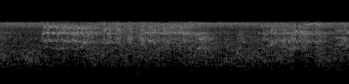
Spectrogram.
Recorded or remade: recorded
